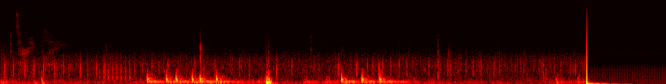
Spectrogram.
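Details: A red drum, recorded underwater at an oyster reef in a North Carolina estuary, gives very low, growling drumming, with rapid knocks run together in short bursts.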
